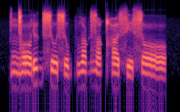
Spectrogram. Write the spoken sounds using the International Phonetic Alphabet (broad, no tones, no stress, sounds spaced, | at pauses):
ŋ͡ǀ ɔ ɾ ø ɡ s o s o kʷ ðˤ o ɡ zˤ ø qʰ o s ɪ s ɔ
